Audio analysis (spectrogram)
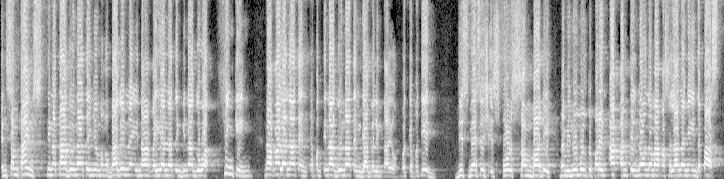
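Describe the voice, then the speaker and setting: A man's voice: very high voice, little pitch movement, fairly quick. A Filipino man preaching a sermon to his congregation, switching between Tagalog and English. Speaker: pastor. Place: church hall. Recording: long hall reverb.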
